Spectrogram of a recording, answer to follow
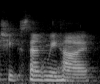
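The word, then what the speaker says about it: Csikszentmihalyi: is now I like looked up how to pronounce his name though it's uh mihai sheik sent me hi that's how you say that name so he's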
